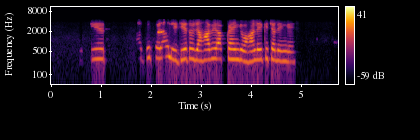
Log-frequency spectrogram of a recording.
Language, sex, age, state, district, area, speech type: Hindi, female, 18-30, Uttar Pradesh, Pratapgarh, rural, conversation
